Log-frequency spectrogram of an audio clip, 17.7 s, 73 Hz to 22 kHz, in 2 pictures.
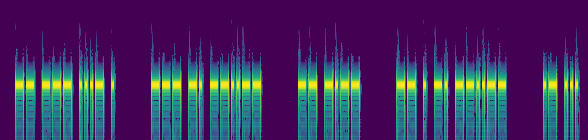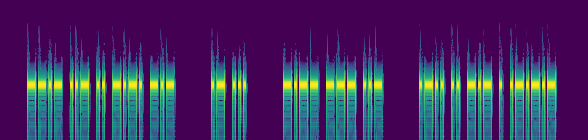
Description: Morse code, heard as a keyed tone, about 28 wpm, 700 Hz. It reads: MOVE ON, MY MEN, AS QUICK AS YOU LIKE.
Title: 2x Word-Spacing - Sentences from Top 500 Words - 30wpm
